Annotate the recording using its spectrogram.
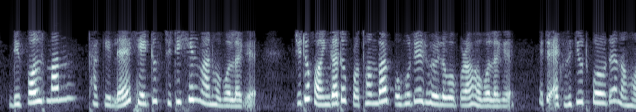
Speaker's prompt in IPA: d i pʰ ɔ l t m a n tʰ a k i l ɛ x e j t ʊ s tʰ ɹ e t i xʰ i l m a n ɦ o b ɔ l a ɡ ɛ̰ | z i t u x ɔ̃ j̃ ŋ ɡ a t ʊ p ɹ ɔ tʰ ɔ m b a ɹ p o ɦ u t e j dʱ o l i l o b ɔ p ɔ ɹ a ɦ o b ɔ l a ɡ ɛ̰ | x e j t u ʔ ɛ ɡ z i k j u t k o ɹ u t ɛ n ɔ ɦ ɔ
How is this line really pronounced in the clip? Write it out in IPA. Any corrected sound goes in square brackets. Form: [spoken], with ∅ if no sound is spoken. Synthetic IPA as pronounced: d i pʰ ɔ l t m a n tʰ a k i l ɛ x e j t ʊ s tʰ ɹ [i] t i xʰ i l m a n ɦ o b ɔ l a ɡ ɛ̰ | z i t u x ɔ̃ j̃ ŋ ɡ a t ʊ p ɹ ɔ tʰ ɔ m b a ɹ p o ɦ u t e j dʱ o [ɹ] i l o b ɔ p ɔ ɹ a ɦ o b ɔ l a ɡ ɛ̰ | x e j t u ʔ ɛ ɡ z i k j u t k o ɹ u t ɛ n ɔ ɦ ɔ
